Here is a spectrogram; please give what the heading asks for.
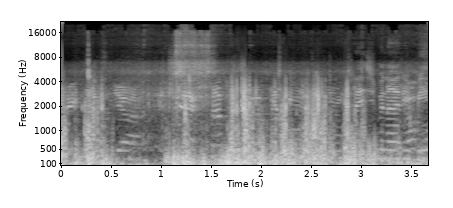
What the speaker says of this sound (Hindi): हवा भी खूब चल रही है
